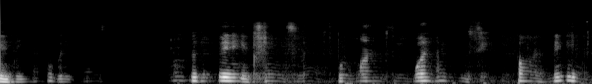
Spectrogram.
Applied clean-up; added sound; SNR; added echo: neural mask model DeepFilterNet 3.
